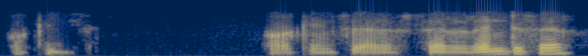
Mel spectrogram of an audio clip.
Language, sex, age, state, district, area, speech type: Tamil, male, 18-30, Tamil Nadu, Erode, rural, conversation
